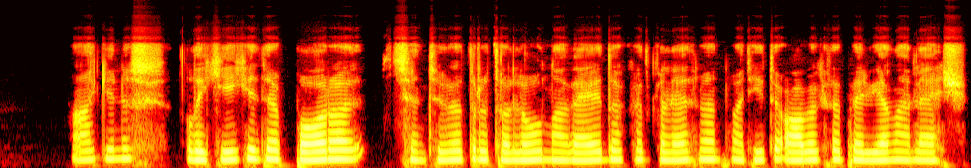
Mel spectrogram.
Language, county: Lithuanian, Klaipėda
